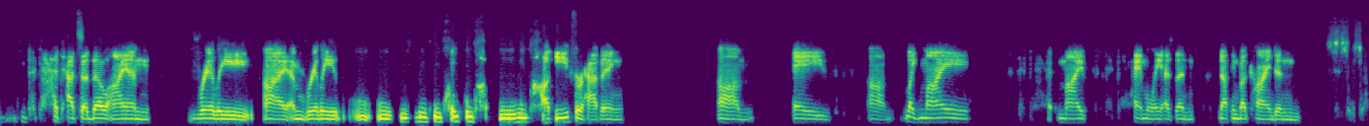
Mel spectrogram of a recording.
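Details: Young man who has stuttered since childhood, with a variable stutter, sometimes swapping words mid-sentence to avoid getting stuck; stuttering.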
